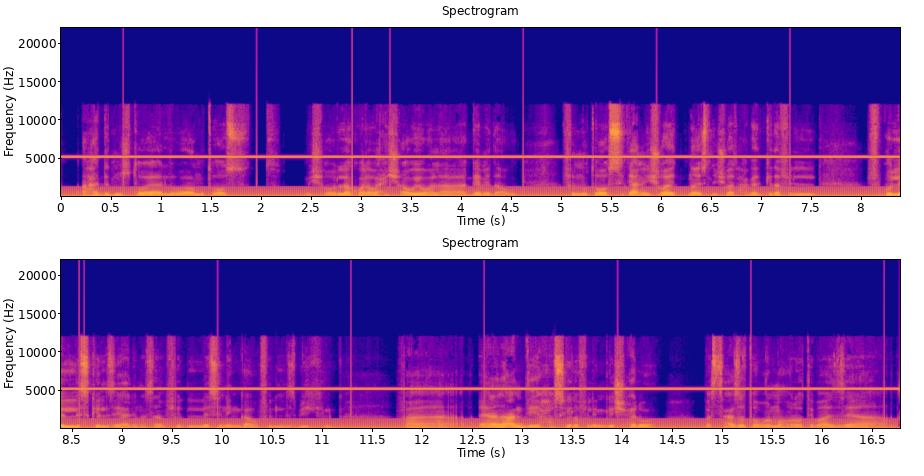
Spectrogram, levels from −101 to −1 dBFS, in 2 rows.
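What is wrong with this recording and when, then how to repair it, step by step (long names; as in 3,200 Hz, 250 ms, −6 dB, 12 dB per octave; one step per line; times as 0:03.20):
mains buzz 50 Hz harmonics 25 −31 dBFS
scratch tick 45 rpm −14 dBFS
whistle 5,200 Hz −29 dBFS
0:02.92: click −7 dBFS
0:08.58: click −10 dBFS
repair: click removal
hum removal 50 Hz, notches 25
notch filter 5,200 Hz, Q 30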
